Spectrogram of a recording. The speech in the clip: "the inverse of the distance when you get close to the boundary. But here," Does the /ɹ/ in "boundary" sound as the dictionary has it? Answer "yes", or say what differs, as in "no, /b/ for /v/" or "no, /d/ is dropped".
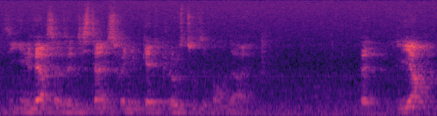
no, /ɹ/ is dropped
